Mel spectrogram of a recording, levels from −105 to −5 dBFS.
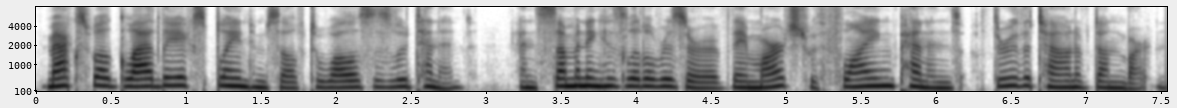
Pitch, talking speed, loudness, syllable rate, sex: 230 Hz, 175 wpm, -17 LUFS, 5.7 syllables/s, female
